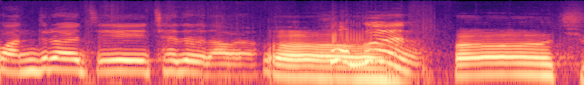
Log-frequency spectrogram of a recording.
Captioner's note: yawn~~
